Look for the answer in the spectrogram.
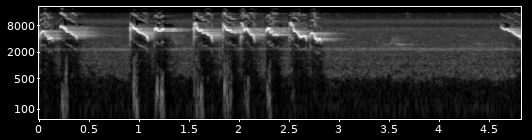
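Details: Training lure for young birds featuring an Oriental white-eye: a fast series of sharp, high, falling whistled notes, then a pause, then one more phrase, with a faint steady tone.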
